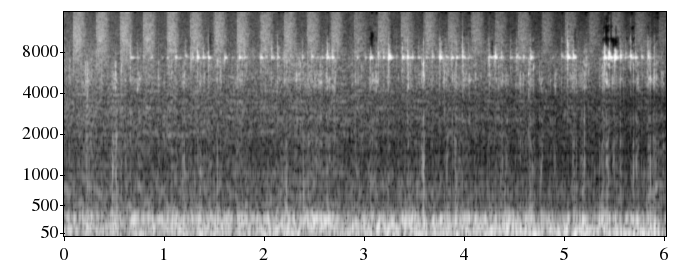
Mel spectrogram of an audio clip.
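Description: Hang glider's wheeled base bar rolling and bouncing over grass, a loud rattling rumble, under background music with a steady beat.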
